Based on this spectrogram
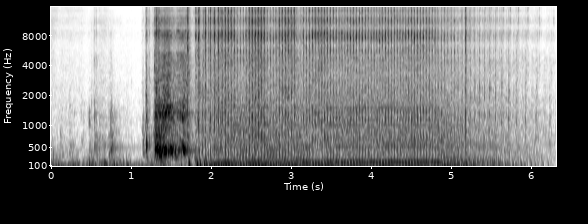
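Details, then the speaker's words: Troy-Bilt XP Mustang zero-turn mower with 50-inch deck, right after a choke cable adjustment: it runs about three seconds with an uneven snap and pop before stopping; spark plugs suspected, so both will be changed. "I do notice that this machine does have a little bit of a snap and pop to it when it runs. So I'm going to change both these plugs while I'm here."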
